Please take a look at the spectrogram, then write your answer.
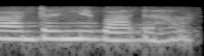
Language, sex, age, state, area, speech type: Sanskrit, female, 18-30, Assam, rural, conversation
